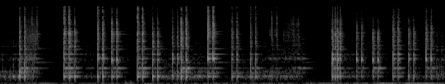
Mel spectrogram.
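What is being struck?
Small metal box.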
